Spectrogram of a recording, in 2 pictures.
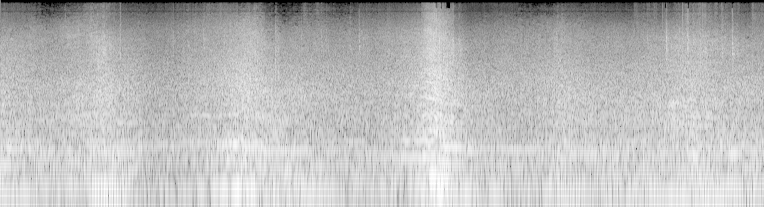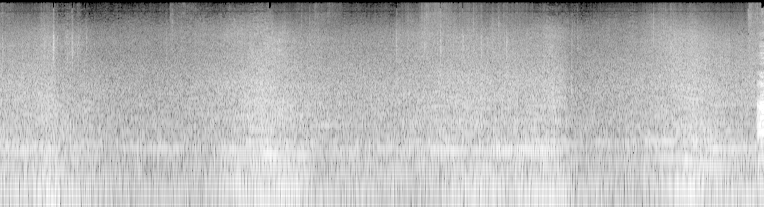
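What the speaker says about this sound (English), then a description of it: "As they crash the cars" Cars rev and crash at a school event, with engine roars rising and falling repeatedly over a rough, noisy rumble, heard at some distance without talk.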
